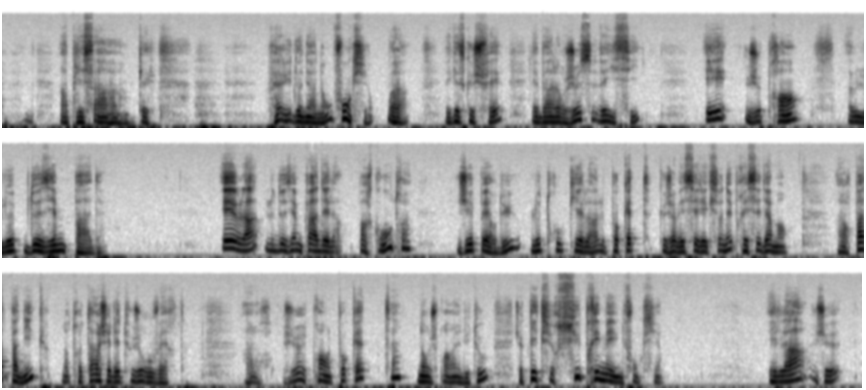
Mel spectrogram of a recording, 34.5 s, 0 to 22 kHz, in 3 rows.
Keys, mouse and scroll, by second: 4.5 click, 8.3 click, 13.4 click, 24.6 click, 28.0 click, 28.7 click, 29.4 click, 30.9 click, 32.8 click.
